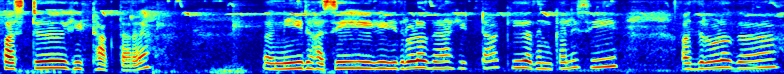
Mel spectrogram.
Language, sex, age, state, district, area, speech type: Kannada, female, 30-45, Karnataka, Gadag, rural, spontaneous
